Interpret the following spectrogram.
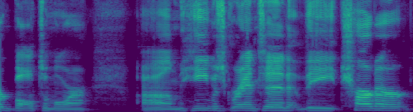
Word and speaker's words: Baltimore: Okay, you're commenting on how I pronounce the word Baltimore. It's Baltimore, not Baltimort.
